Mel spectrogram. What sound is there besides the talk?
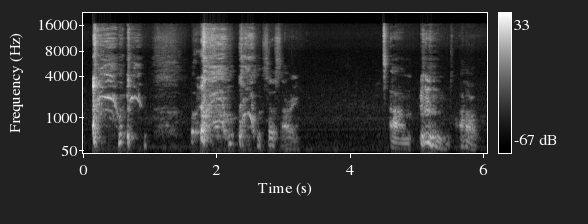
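coughing and throat clearing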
